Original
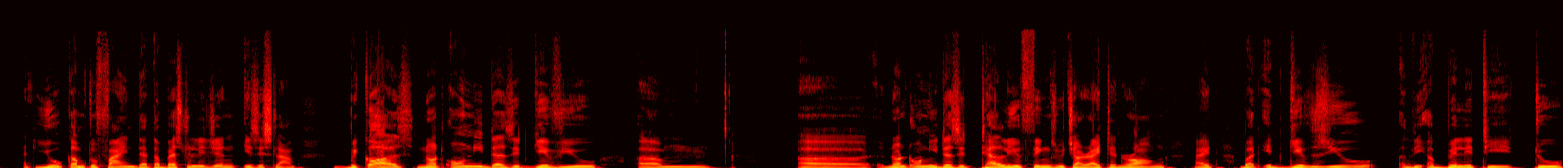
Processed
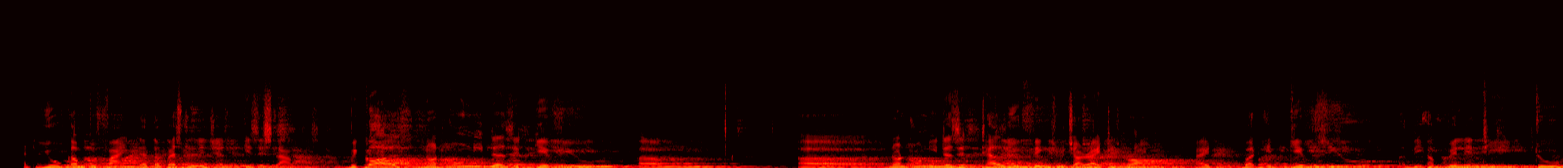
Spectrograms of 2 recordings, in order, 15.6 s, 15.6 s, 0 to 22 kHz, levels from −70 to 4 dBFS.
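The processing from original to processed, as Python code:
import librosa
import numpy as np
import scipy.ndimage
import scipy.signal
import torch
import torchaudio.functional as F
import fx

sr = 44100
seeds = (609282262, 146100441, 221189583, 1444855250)

y = scipy.signal.sosfilt(scipy.signal.butter(2, 6700.0, 'lowpass', fs=sr, output='sos'), x)
y = y + 10.0 ** (-15.5 / 20.0) * np.pad(y, (int(469 * sr / 1000.0), 0))[:len(y)]
y = fx.rev_plate(y, sr, seeds[0], rt60_s=1.3, hf_ratio=0.35, predelay_ms=115, drr_db=3.5)
y = y * 10.0 ** (-8.0 / 20.0)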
